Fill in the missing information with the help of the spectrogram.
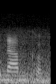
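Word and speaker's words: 남궁: again Nam yes so in English I just say namkung but um it's a very rare last name um so some people call me Nam Kung instead of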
